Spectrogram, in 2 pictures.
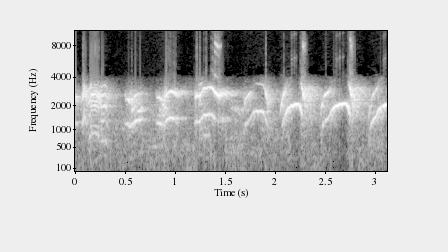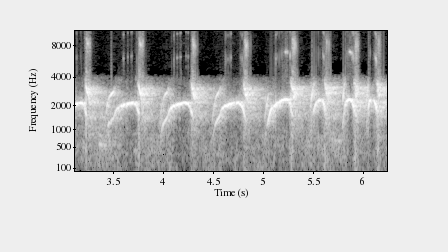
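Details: Timor red-eyed bird sings a lively sequence of arched whistled notes, each rising then falling, repeated roughly twice a second with sharp clicks between.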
